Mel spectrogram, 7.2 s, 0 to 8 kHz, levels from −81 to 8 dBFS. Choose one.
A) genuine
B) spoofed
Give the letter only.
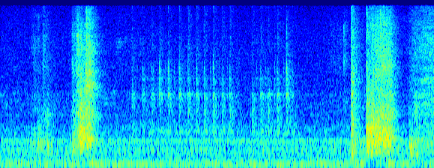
A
